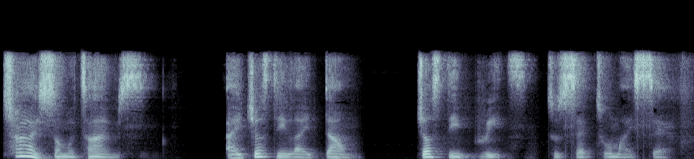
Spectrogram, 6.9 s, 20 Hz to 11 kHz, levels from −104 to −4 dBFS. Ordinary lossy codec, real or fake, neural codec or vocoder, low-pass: MP3, 64 kbps; fake; codec, 16 kHz, 0.9 kbps, LongCat-Audio-Codec; 7.2 kHz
